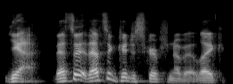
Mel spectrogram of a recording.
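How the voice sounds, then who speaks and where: A man's voice: medium pitch, very animated, fairly quick, pushed and bright. A man hosting a podcast, welcoming his guest and asking easygoing questions in a casual chat. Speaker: podcast host.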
